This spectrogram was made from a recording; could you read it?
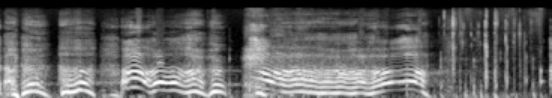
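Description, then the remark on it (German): A voice imitates the pained scream of someone whose tooth nerve was being drilled at the dentist: loud, wavering wails that rise and fall in pitch, a brief break, then a longer drawn-out cry trailing into breathy, ragged noise. “So hat Ekan ungefähr geschrien, als sie seinen Nerv gebohrt haben.”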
